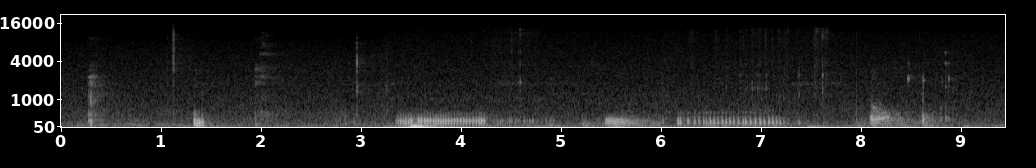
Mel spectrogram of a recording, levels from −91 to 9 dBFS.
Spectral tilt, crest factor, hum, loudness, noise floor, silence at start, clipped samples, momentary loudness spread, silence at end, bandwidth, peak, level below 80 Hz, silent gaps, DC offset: -8.5 dB/octave; 22 dB; none; -33 LUFS; -55 dBFS; 0.25 s; under 0.1%; 23 LU; 0 s; 10.5 kHz; -10 dBFS; -36 dBFS; none; under 0.1%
